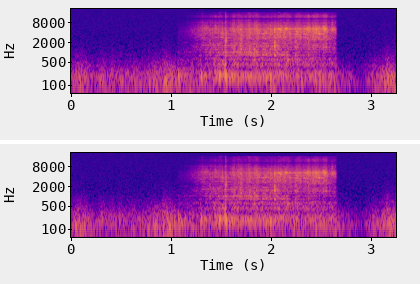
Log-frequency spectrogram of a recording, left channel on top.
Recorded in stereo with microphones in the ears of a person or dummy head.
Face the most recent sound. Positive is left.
turn(degrees=10)  # may be behind; listen again after turning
